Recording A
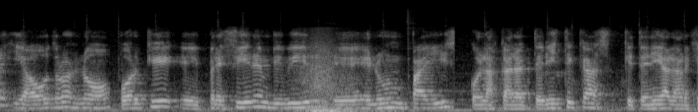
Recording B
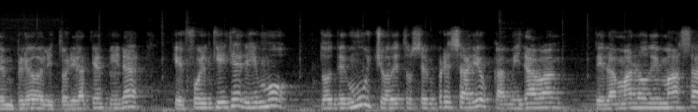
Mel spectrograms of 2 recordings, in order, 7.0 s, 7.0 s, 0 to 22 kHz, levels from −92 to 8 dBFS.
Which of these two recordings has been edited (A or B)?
A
